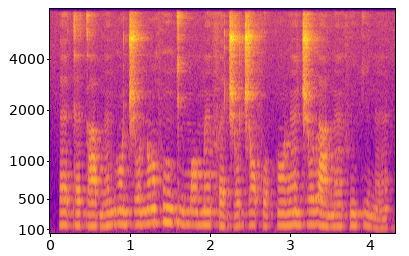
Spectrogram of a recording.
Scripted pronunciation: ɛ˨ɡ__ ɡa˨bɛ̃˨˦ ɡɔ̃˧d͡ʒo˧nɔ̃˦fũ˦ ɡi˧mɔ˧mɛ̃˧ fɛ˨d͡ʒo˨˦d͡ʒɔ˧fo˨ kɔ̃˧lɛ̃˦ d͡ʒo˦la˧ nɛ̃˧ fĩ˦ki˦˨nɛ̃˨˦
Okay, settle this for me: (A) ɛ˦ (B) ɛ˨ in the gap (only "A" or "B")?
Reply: B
